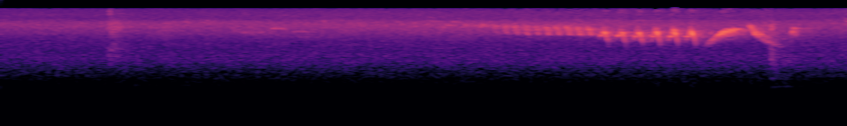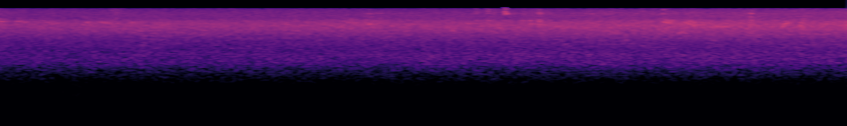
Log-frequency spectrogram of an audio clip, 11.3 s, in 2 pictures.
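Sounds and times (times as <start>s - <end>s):
steady hiss: 0.0s - 11.2s.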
